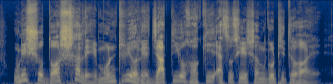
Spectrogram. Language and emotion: Bengali, neutral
